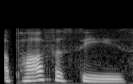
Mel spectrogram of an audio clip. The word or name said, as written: apophyses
